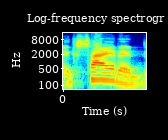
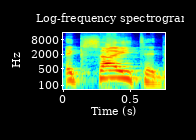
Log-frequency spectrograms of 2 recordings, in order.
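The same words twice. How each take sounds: First: "excited" with the t softened to a tapped r sound; accented pronunciation. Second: Said in the usual way. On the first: Shown as a demonstration. Teacher shows the accent he will not use, tapped t. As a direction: say "excited" as eksai-red. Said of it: "انا ماليش دعوه بالاكسنت". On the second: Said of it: "لا excited عادي".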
